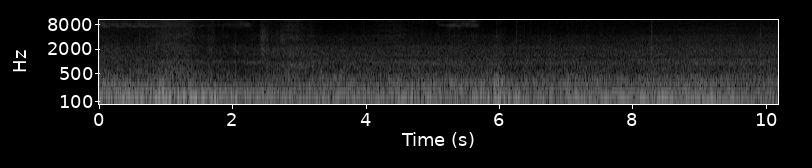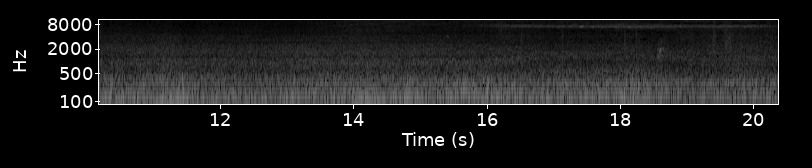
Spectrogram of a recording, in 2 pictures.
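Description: Inside a moving car: a steady low rumble of engine and tyre noise as the car drives along the road.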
